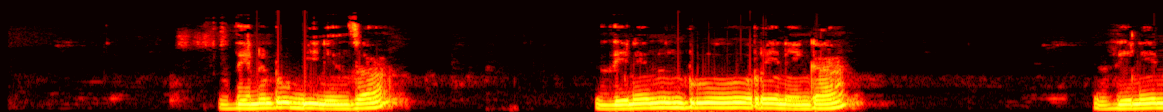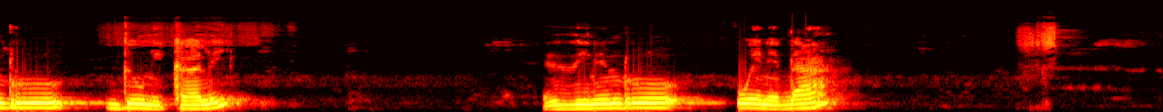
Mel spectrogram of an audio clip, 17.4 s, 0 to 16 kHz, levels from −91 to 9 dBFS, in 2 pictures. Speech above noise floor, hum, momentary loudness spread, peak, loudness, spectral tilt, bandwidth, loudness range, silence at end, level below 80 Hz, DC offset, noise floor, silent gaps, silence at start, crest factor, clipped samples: 66 dB; none; 16 LU; 0 dBFS; -10 LUFS; -8 dB/octave; 7.6 kHz; 5 LU; 0.8 s; -52 dBFS; under 0.1%; -76 dBFS; none; 1.65 s; 12 dB; under 0.1%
